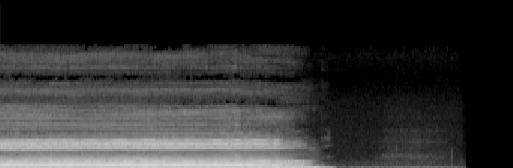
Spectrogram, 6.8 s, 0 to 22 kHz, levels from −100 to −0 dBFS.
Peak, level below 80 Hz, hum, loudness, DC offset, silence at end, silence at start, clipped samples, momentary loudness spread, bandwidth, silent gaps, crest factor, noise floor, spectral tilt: -6 dBFS; -68 dBFS; none; -20 LUFS; under 0.1%; 2.4 s; 0 s; under 0.1%; 7 LU; 15.5 kHz; none; 16 dB; -61 dBFS; -5.5 dB/octave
